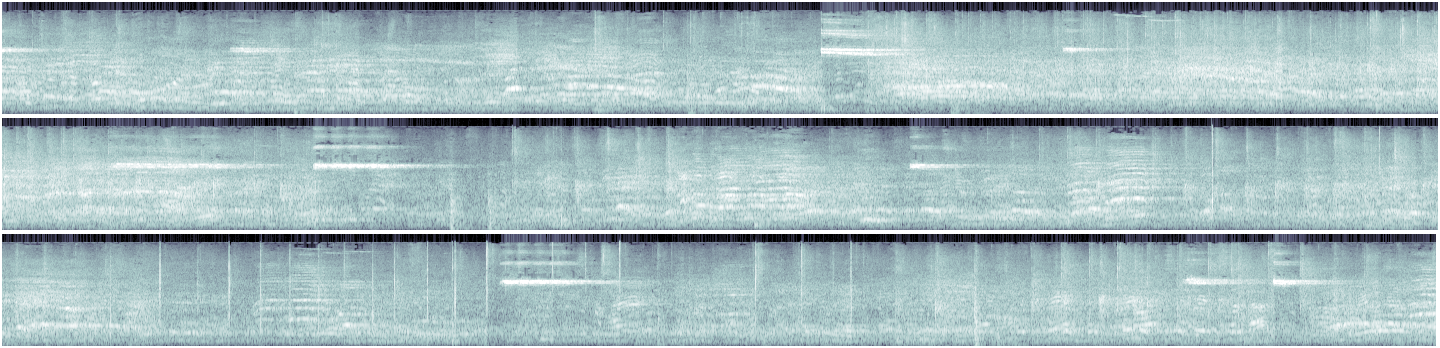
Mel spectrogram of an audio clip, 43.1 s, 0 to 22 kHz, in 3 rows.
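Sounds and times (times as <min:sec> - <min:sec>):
voices echoing in a gym: 0:00.0 - 0:43.0.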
